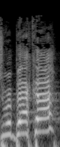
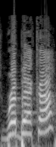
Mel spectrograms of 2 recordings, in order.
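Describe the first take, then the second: First: Higher, lilting mom voice calling Rebecca. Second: Higher, louder sing-song call of Rebecca. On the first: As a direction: sing out her name like a suburban mom. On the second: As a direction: call the name out bright and high like a suburban mom. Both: Retold or imitated.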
